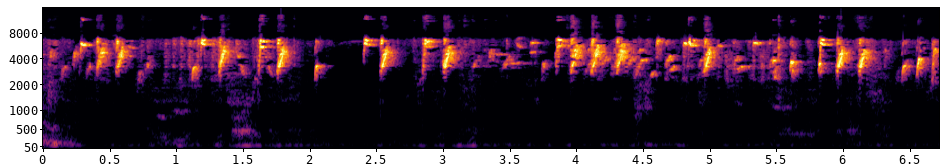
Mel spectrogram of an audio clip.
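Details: Goldfinch in song, a rapid, unbroken stream of bright, high twittering and tinkling notes with scarcely a pause, loud and close throughout.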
